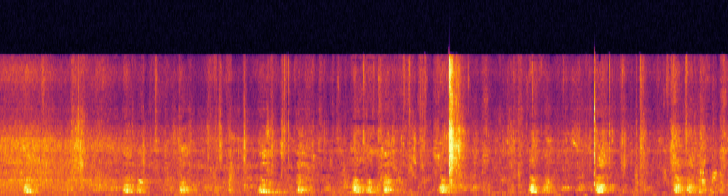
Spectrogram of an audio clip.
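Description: A dog barking repeatedly, about a dozen short barks roughly a second apart, over a background murmur of voices.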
